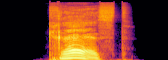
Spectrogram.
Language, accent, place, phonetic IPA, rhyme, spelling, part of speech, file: German, Germany, Berlin, [kʁɛːst], -ɛːst, krähst, verb, De-krähst.ogg
- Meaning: second-person singular present of krähen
